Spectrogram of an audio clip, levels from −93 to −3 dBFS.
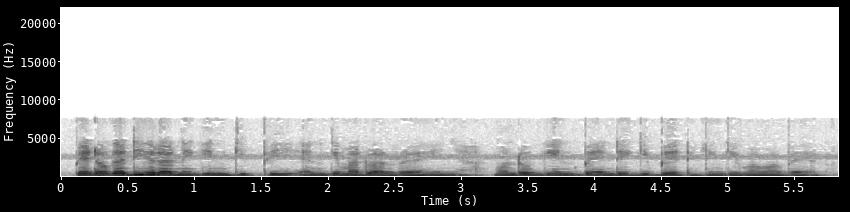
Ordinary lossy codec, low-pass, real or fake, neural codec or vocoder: AAC, 24 kbps; 19.8 kHz; fake; vocoder, 44.1 kHz, 128 mel bands every 512 samples, BigVGAN v2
